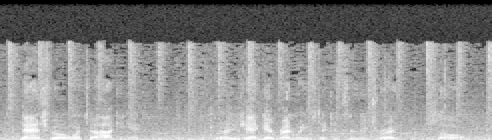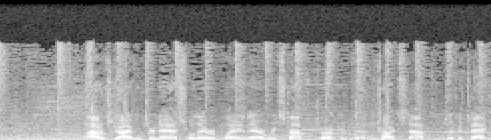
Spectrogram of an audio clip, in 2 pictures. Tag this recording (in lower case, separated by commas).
truck, music, speech, vehicle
